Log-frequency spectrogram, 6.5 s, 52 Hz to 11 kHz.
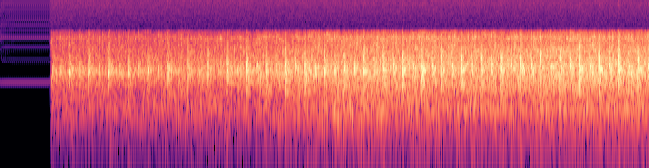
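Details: Chevrolet Trailblazer, about 110,000 miles, trouble code P0014: steady even engine knock about two and a half times a second over a smooth idle; source not pinned down, later resolved.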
